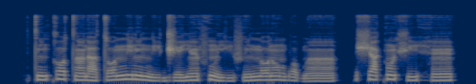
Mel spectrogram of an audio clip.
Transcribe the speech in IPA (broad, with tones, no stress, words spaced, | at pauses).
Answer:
tĩ˧kɔ˦tã˧ ɾa˨tɔ˨˦ ni˦ ɾĩ˧ni˨ d͡ʒe˧jɛ̃˦ fũ˦˨ji˨fĩ˨˦ nɔ˦ɾɔ̃˦ bɔ˦˨bã˧ | ʃa˦kɔ̃˦ʃi˧ hɛ̃˦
